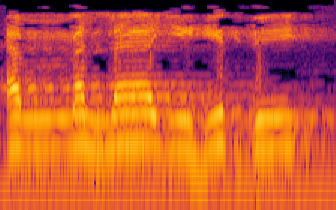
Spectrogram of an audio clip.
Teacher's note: قرأ شعبة عن عاصم: أمن لا يهدي بكسر الياء والهاء، أمن لا يهدي.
